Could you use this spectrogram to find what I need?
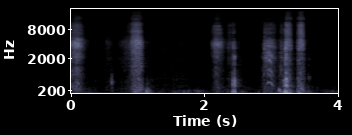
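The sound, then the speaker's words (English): A person imitates loud sniffing, a few sharp, breathy snorts coming in separate bursts with short pauses between them and no talking. “They sniffed him. Sniff.”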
